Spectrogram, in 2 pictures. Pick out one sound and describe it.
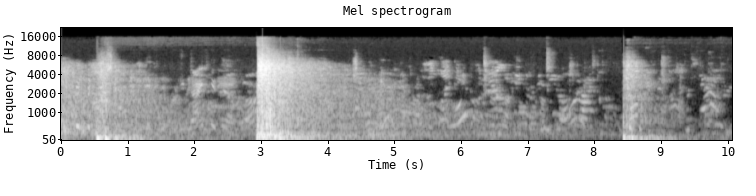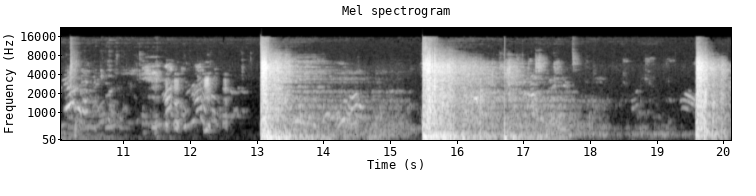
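Aerial firework shells burst with loud booms that echo outdoors.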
